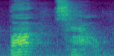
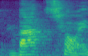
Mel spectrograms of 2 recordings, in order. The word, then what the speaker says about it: bok choy: me say this right bok chow Victor how do you pronounce it bulk child bok chow bok choy that's it okay so these are the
